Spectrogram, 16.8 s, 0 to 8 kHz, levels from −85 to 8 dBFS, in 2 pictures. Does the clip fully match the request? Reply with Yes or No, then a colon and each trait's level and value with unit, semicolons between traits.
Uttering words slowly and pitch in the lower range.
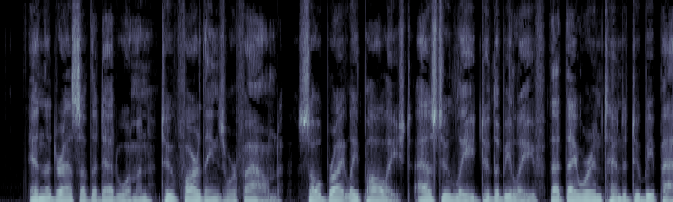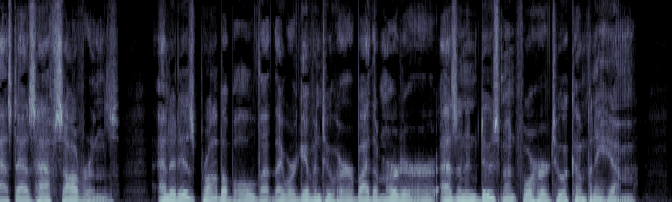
No: average, 180 wpm; low, 110 Hz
